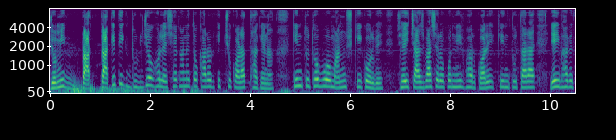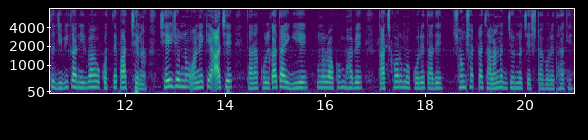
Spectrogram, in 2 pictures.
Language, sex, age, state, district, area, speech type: Bengali, female, 45-60, West Bengal, South 24 Parganas, rural, spontaneous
